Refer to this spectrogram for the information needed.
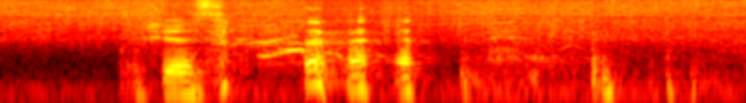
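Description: Filet steaks sizzle steadily in a hot pan, a dense, crackling hiss that runs throughout, broken by a few short, muffled voice-like bursts over the frying.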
